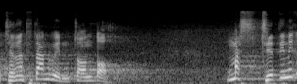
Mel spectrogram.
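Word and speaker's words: مسجد: Adapun bagian awalnya, ada tulisan mim, sin, jim, dal, bagaimana cara membacanya? Masjid. Mengapa dibaca sebagai masjid? Mengapa tidak dibaca saja sebagai misijid?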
